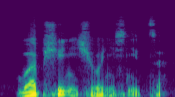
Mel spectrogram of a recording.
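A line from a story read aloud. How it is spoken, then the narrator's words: Gloomy grumble. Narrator (Russian): мрачно буркнул я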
